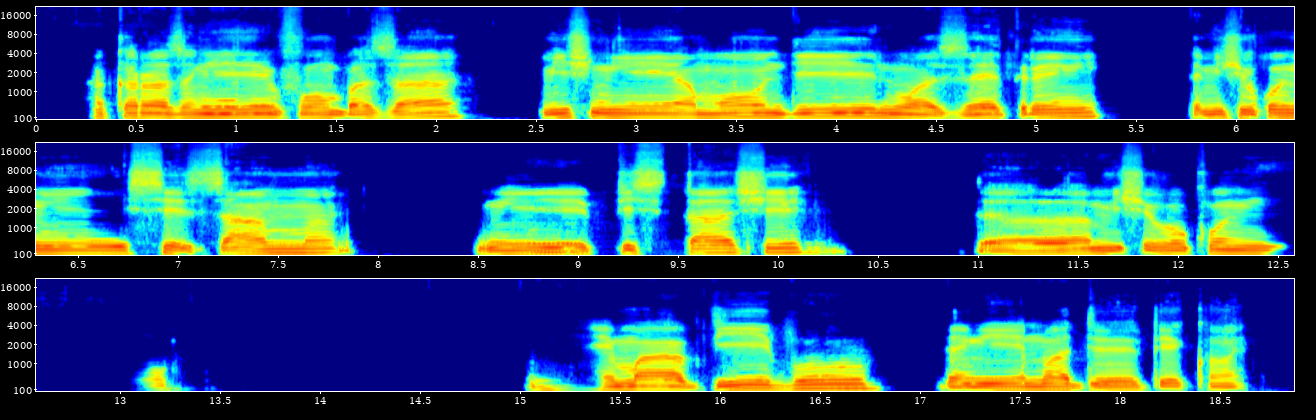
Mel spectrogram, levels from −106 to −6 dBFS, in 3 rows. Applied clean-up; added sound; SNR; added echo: neural mask model Resemble Enhance denoiser.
